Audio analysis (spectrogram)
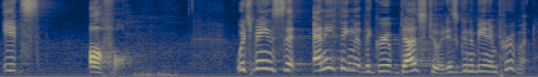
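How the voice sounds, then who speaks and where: Lively woman giving a conference talk. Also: sits high, fairly quick. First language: English. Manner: lively, self-mocking, animated storytelling. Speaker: conference speaker, technical writer.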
